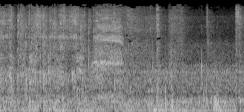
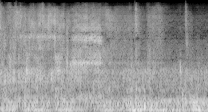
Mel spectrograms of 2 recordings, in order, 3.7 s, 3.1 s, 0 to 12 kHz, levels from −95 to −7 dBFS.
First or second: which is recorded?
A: first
